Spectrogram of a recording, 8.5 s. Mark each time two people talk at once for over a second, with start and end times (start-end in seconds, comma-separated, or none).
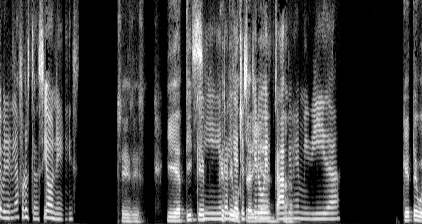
3.8-5.9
